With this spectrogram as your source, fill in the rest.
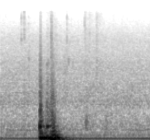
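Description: A thump sounds close by as a book is moved.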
